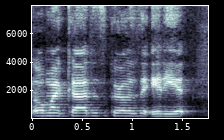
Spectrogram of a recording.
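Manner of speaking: plain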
